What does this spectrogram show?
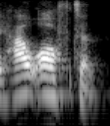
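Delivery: American "often" with the T sounded; American accent. Shown as a demonstration. Teacher models American "often" for students, clear T. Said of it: "In American accent".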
